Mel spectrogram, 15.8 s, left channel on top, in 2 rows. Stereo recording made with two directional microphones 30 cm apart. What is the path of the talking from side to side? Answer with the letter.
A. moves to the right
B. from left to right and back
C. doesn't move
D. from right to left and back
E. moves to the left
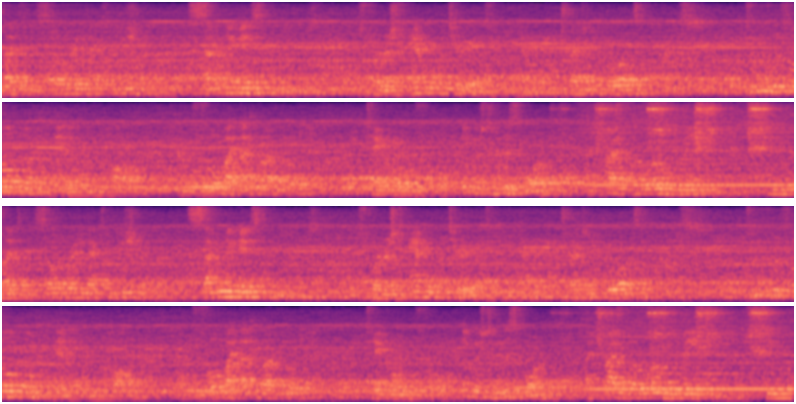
D.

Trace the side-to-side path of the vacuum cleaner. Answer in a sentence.
In this clip you hear the vacuum cleaner go right and come back.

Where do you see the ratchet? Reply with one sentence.
In this clip you hear the ratchet on the left.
